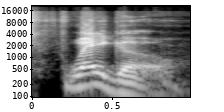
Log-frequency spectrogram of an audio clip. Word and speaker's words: fuego: scenario good fire or bad fire oh it's Fuego that's how you pronounce that wo let go myo you should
